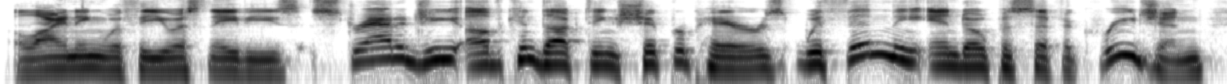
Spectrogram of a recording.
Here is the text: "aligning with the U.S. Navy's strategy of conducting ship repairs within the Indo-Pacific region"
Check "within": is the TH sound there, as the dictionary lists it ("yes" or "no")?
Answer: yes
